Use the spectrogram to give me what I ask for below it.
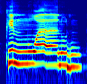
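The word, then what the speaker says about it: قنوان: Jadi saudara pendengar harus menjadi catatan khusus ya, karena ada bacaan izhar wajib yang dalam Al-Quran itu hanya ada 4, yaitu kata ad-dunya, ada bunyanun, ada sinwanun, ada kinwanun, yang harus dibaca izhar wajib.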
